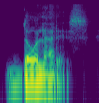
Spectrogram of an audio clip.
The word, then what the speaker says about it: dólares: That's how you pronounce that. Dólares.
